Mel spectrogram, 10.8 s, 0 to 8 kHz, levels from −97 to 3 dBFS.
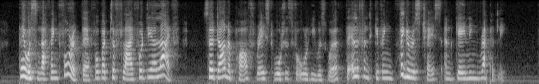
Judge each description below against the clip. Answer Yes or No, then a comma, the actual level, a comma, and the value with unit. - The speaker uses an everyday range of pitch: Yes, average, 4.3 semitones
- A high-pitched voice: Yes, high, 220 Hz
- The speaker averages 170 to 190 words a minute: Yes, average, 175 wpm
